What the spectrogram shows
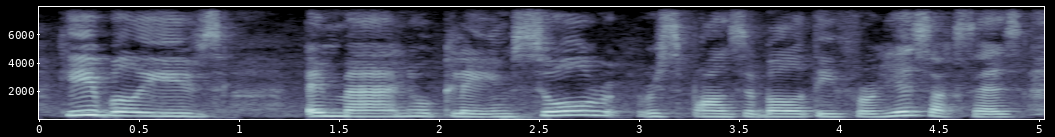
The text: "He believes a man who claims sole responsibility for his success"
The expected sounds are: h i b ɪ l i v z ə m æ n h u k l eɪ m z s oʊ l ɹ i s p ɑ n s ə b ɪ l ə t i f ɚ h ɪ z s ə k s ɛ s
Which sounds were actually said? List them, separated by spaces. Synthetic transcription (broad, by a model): h i b ɪ l i v z ə m æ n h u k l eɪ m z s oʊ l ɹ i s p ɑ n s ə b ɪ l ə t i f ɚ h ɪ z s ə k s ɛ s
